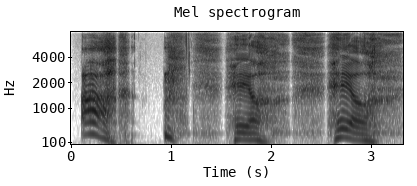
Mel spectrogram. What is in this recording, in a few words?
going to die light, manager, survivor, voice; Left 4 Dead 2; left4dead2 dlc2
